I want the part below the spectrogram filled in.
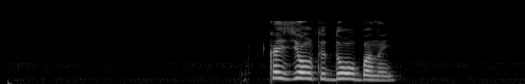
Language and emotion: Russian, angry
